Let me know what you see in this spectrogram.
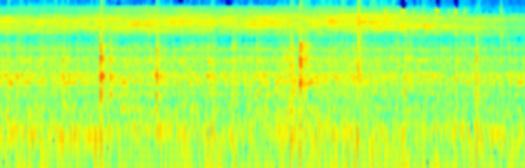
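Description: Steel wheels of a pedal-powered four-wheeled rail bike rolling along railroad track: a steady rumble with sharp clicks every second or so as the wheels cross the rail joints.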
